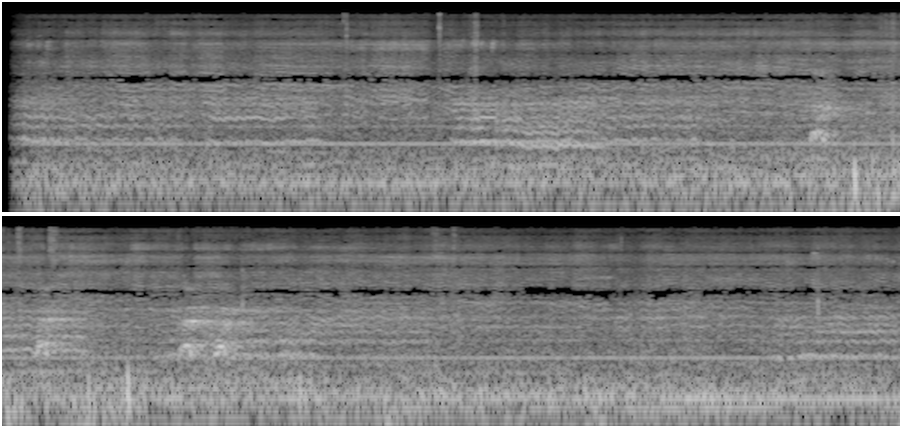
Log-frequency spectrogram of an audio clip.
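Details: Bumblebees, usually ten or more, buzz pollinating in a partridge pea patch on a morning: a steady, overlapping low drone like a chorus of dentist's drills, with occasional louder passes.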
